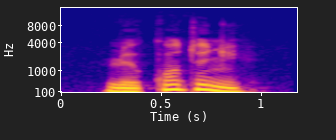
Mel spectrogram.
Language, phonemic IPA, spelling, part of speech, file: French, /kɔ̃t.ny/, contenu, noun / verb, Fr-contenu.ogg
- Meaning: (noun) 1. content (that which is physically contained in a container) 2. content (subject matter); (verb) past participle of contenir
